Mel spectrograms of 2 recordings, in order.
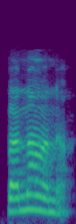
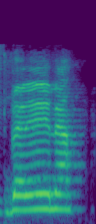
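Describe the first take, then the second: First: بنانا with weak uh, long middle A; schwa banana. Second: بنانا with a front "eh" sound in the middle, like "banena"; wrong banana vowel. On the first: Teacher modelling the correct banana, long A between two schwas. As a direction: reduce outer vowels of بنانا, stretch the middle. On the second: Teacher showing the banana to avoid, fronted middle vowel. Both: Shown as a demonstration. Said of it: "مش بنانا".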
